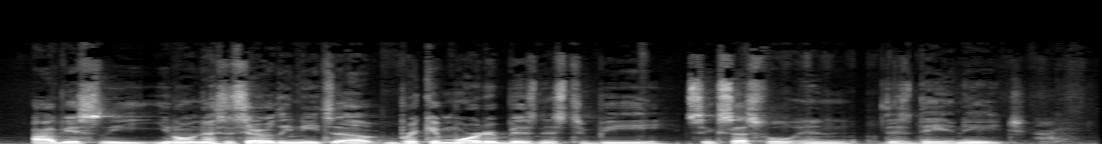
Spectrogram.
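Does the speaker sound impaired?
No.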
